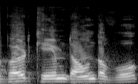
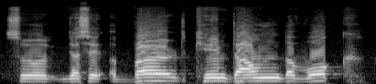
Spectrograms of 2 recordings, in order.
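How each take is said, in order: First: Said in the usual way. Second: Slow teacher demo of the iambic beat in "a bird came down the walk"; iambic recitation. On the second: Shown as a demonstration. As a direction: scan the line out loud, da-DUM da-DUM da-DUM. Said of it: "So इसको आप बोलेंगे कैसे?".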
